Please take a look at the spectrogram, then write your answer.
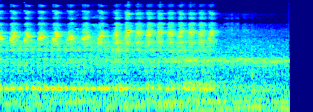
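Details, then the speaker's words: LG washing machine after repair, running a fast spin: a loud steady high squeal with a rhythmic pulsing whirr, because the drive belt was overtightened by whoever fitted it and needs loosening. "දැන් මේ සද්දයක් එන්නේ belt එක ප්‍රශ්නයක් තියෙන belt එක බුරුල් කරන්න පොඩ්ඩක් හයි කරපු කෙනා වැඩිපුර තද කරලා බෙල්ට් එක"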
